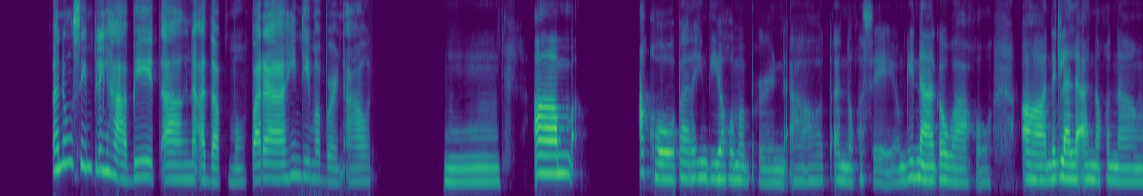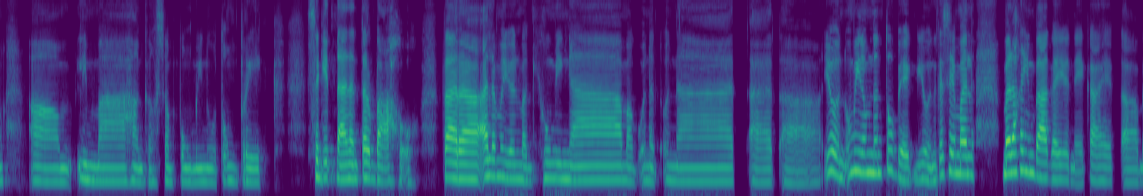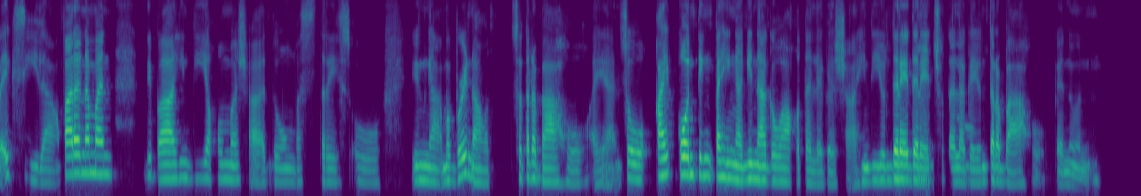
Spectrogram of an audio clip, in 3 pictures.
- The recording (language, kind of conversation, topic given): Filipino, podcast, Anong simpleng gawi ang inampon mo para hindi ka maubos sa pagod?
- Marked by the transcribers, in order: tapping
